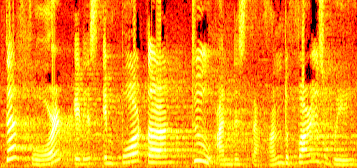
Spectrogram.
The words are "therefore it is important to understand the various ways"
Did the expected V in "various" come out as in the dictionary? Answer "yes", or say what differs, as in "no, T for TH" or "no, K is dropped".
no, F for V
